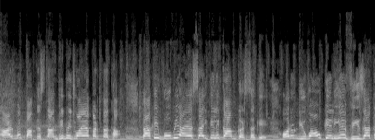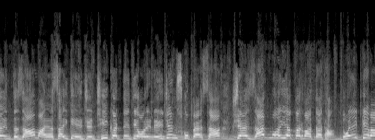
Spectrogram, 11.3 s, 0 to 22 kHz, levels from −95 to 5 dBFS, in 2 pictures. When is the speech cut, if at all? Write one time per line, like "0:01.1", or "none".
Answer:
0:07.3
